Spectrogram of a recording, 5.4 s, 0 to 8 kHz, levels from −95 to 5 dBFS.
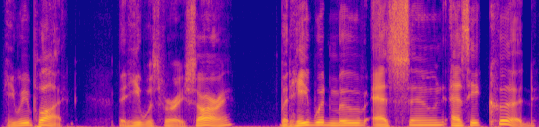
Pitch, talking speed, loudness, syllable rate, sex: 120 Hz, 180 wpm, -18 LUFS, 4.5 syllables/s, male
